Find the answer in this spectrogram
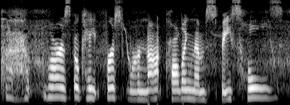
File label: Sigh Okay; Plankerton; Lars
